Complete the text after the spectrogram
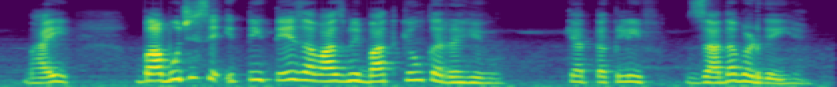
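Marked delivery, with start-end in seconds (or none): none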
